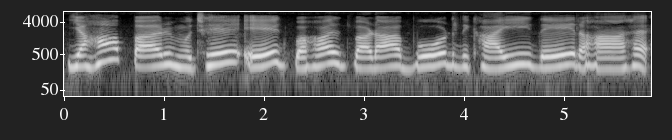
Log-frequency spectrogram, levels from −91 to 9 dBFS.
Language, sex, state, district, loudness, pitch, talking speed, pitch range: Hindi, female, Madhya Pradesh, Katni, -12 LUFS, 240 Hz, 110 wpm, 215-265 Hz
